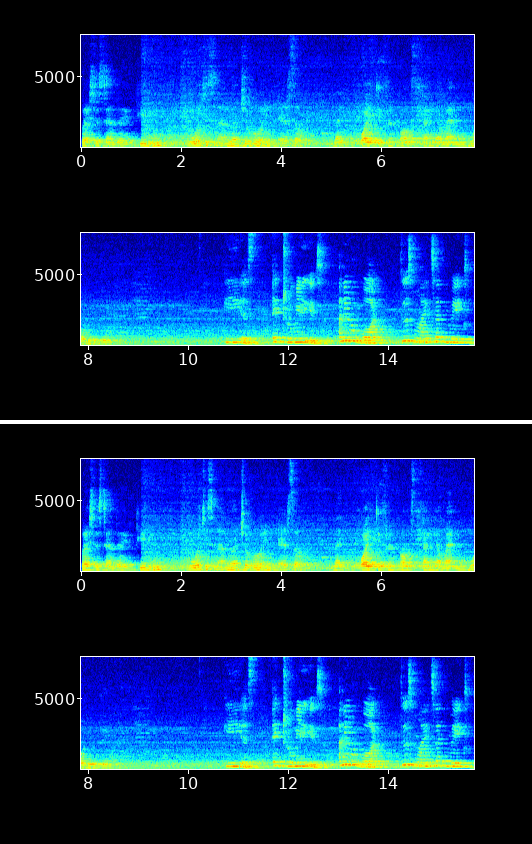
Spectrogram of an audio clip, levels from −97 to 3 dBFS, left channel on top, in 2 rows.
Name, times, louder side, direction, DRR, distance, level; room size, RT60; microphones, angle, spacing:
voice 1, 0.0-1.6 2.1-4.4 5.0-5.2 5.6-8.5, right 2 dB, 25° right, 1 dB, 0.4 m, -31 dB
Subway metro underground, 1.2-15.0, equal, 35° left, 1.3 m, -40 dB
voice 2, 10.7-11.4 11.7-13.8 14.2-15.7, equal, 15° left, -4 dB, 1.3 m, -28 dB
7.5 x 4.9 x 3.1 m, 1.4 s
head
